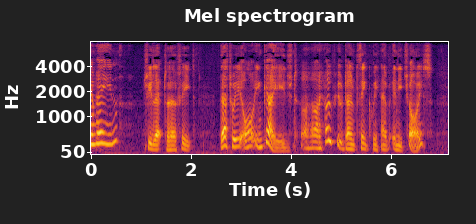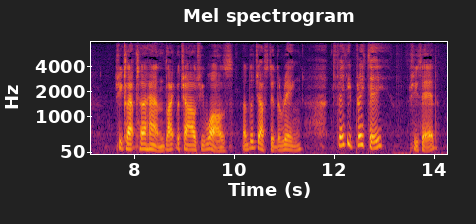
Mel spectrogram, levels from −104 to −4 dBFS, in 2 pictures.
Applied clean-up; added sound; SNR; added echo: none; none; none; none.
